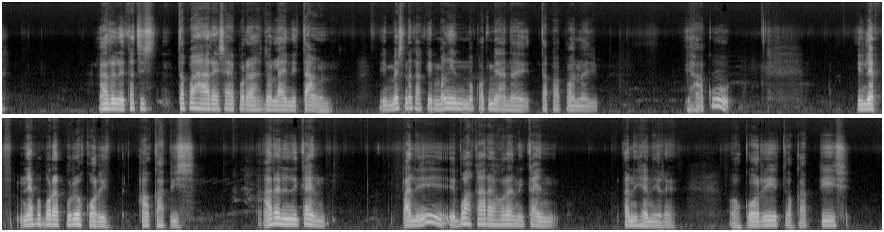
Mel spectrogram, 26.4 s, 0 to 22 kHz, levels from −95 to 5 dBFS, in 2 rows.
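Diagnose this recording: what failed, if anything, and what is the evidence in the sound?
Nothing in this speech recording points to a failure at any stage of the chain. There is no audible evidence in the sound that calls for a diagnosis.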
